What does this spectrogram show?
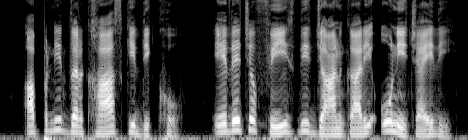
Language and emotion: Dogri, neutral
